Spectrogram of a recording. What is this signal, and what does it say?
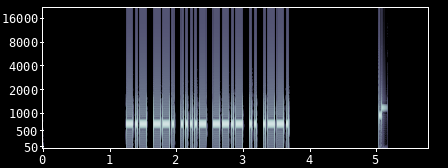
Morse code, heard as a keyed tone, about 34 wpm, 700 Hz. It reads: KG4QIP
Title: USA Call Signs 35wpm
